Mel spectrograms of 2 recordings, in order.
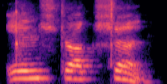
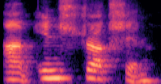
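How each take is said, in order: First: Teacher stretching each syllable of instruction; syllables drawn out slowly. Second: Said in the usual way. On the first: Shown as a demonstration. Teacher modeling syllables of instruction for the class, slowly. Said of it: "for example". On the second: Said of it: "So we wanna say".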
